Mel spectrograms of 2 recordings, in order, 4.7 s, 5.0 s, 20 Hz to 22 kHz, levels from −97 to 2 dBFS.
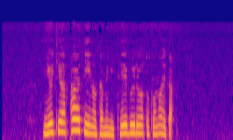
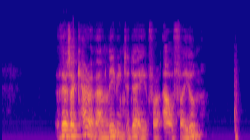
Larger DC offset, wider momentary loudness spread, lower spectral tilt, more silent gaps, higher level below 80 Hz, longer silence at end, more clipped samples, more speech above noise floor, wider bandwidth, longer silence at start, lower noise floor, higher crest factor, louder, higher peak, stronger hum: neither; second, 10 LU vs 17 LU; first, -8.5 dB/octave vs -6.5 dB/octave; neither; about the same, -60 dBFS vs -60 dBFS; first, 1.25 s vs 0.25 s; neither; about the same, 46 dB vs 49 dB; about the same, 11.5 kHz vs 11 kHz; second, 0.85 s vs 1.1 s; second, -64 dBFS vs -77 dBFS; second, 16 dB vs 22 dB; first, -19 LUFS vs -28 LUFS; first, -6 dBFS vs -10 dBFS; second, none vs 50 Hz at -55 dBFS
